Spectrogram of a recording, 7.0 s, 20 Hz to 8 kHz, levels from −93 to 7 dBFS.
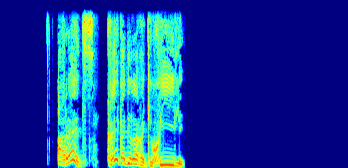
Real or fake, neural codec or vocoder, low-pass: real; none; 7.2 kHz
